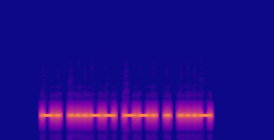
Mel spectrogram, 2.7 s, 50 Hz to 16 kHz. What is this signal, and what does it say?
Morse code, heard as a keyed tone, about 36 wpm, 700 Hz. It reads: N3GEV
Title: Code Groups - 5 Letter:Numbers - 35wpm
